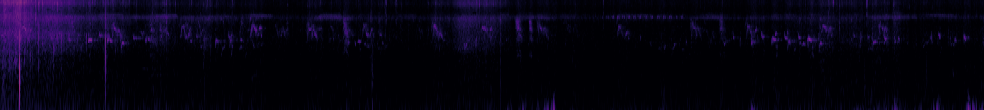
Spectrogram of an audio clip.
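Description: Faint outdoor field ambience with scattered small bird chirps, and a few low thumps around the middle and near the end.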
